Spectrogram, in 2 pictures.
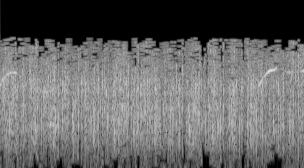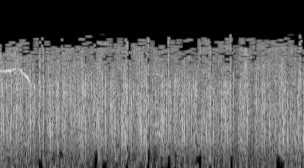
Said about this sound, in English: these guys are the ones that really put in their time, and they didn't get the salary, so have a round of applause for them.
